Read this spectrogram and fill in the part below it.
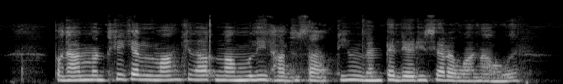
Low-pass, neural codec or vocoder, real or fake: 10.8 kHz; codec, 44.1 kHz, 1.7 kbps, Pupu-Codec; fake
